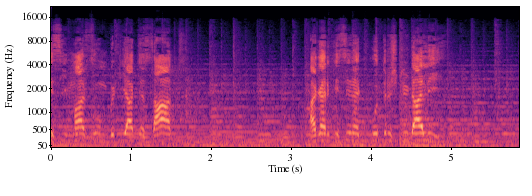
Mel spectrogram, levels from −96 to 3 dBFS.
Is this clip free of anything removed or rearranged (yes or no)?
yes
